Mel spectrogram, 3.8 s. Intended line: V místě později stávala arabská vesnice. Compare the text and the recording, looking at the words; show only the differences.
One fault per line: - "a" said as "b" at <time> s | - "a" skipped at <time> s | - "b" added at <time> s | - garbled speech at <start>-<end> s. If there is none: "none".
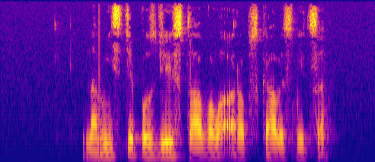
- "V" said as "Na" at 0.8 s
